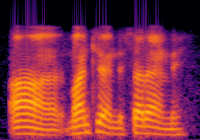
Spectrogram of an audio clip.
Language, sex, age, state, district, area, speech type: Telugu, male, 18-30, Telangana, Nalgonda, urban, conversation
